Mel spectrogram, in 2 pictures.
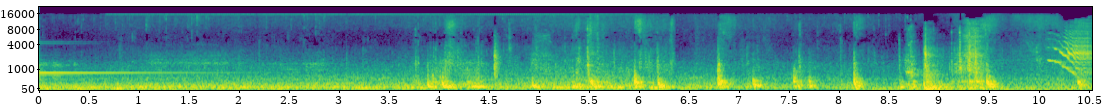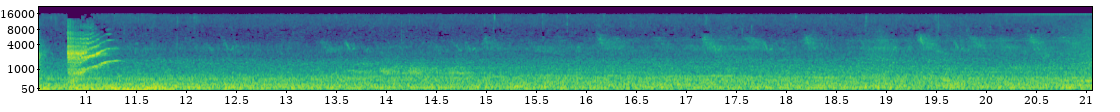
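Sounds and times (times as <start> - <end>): low background hum: 0.0 - 12.9
door creaking: 8.1 - 11.8.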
